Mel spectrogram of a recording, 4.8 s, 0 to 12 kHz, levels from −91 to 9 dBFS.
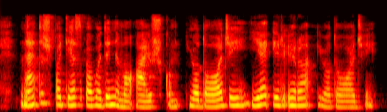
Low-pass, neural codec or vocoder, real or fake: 7.2 kHz; codec, 16 kHz, 4 kbps, FreqCodec, larger model; fake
